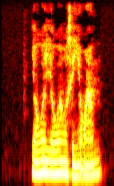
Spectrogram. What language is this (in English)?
Cantonese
